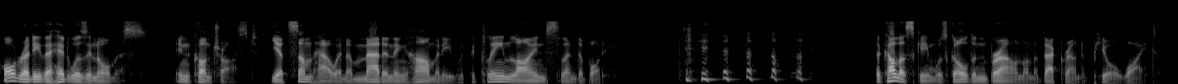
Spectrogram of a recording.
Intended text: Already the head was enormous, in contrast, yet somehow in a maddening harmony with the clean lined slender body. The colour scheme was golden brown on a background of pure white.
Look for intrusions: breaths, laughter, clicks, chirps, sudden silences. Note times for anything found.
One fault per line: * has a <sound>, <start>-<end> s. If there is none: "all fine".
* has a laugh, 6.8-8.1 s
